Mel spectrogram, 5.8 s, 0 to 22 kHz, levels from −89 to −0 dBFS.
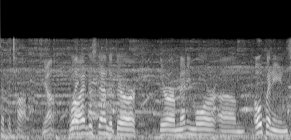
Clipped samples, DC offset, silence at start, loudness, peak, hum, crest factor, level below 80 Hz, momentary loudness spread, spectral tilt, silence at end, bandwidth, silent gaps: under 0.1%; under 0.1%; 0 s; -17 LUFS; -2 dBFS; none; 16 dB; -34 dBFS; 10 LU; -4.5 dB/octave; 0 s; 7.4 kHz; none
